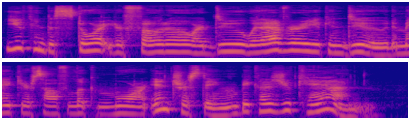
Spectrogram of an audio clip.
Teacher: The very last word is can, and we're going to stress it because it's the last word.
